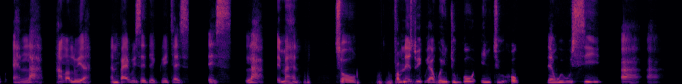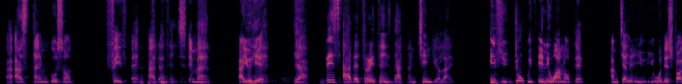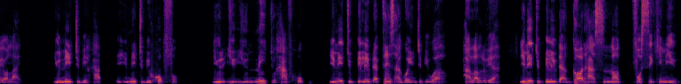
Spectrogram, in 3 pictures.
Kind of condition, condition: setting, large echoing room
